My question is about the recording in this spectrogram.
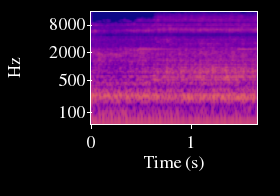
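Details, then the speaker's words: Samsung DW80M2020US dishwasher, under 2 years old, won't start with blinking light: steady low motor hum runs on without water sound, comes back on after switching off, as if trying to drain. Motor runs continuously, dishwasher won't start. "sounds like it's trying to drain but the unit ever starts and uh no water ever blows"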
